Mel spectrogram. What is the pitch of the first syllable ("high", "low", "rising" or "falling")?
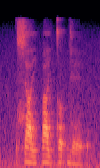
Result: falling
